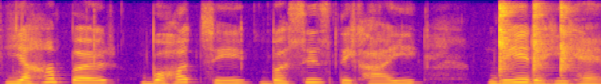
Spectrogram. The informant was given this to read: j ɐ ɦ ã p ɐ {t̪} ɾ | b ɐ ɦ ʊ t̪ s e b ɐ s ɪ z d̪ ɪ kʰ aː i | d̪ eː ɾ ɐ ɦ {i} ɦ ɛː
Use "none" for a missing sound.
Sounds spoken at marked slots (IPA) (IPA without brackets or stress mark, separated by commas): none, i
